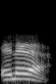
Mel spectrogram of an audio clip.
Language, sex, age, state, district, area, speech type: Manipuri, male, 30-45, Manipur, Kakching, rural, conversation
